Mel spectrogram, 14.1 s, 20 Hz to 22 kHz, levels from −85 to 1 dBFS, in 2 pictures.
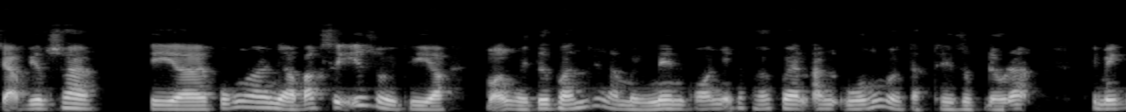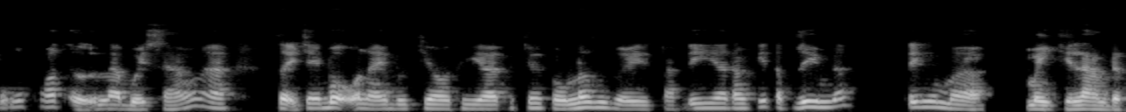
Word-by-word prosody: trạng - - +3
viêm 155 +1 +3
xoang. 160 0 +2 0.4
Thì, 145 -1 +1
ờ, 135 -1 +5
cũng 160 - -2 0.2
nhờ - - +5
bác - - +1
sĩ 390 -7 0
rồi 165 - +2
thì, 135 -1 0
ờ, 125 -1 +5 0.3
mọi - - +3
người 130 -1 -1
tư 155 - +5
vấn 155 +6 +2
là 235 -11 -5
mình 130 -2 -2
nên 150 0 +3
có 145 0 -1
những - - -2
cái 180 - -10
thói 150 0 -5
quen 155 -1 +4
ăn 150 - -2
uống 145 +9 -1
rồi - - 0
tập 120 - -6
thể 130 - -5
dục 130 0 -5
đều 120 - 0
đặn, 150 0 +1 0.4
thì - - -5
mình 155 0 +3
cũng 210 - -6
có 210 -1 -1
thử - - +2
là 150 -1 +2
buổi 125 0 +1
sáng 135 - -6
là 180 -8 -3 0.3
dậy - - +5
chạy - - +3
bộ - - +5
này, 145 +1 +1
buổi 150 0 -5
chiều 150 -1 +2
thì, 155 -1 -4
ờ, 145 -1 +4 0.2
chơi 175 0 -2
cầu 150 +1 +3
lông 190 +1 +3
rồi 140 -4 -1
tập 140 - -9
đi, 170 +2 -3
a 175 - +1
đăng 165 0 0
ký 215 - -2
tập - - -3
gym 205 0 +4
nữa. 240 +3 -4 0.4
Thế 195 - +3
nhưng 200 -2 0
mà 145 -5 +1 0.3
mình 135 -2 +4
chỉ 135 - -1
làm 135 -2 +3
được - - +3
150 Hz, 290 wpm, -25 LUFS, 140-180 Hz, 0.4 s, ờ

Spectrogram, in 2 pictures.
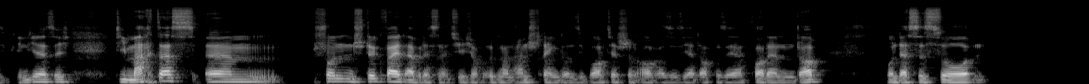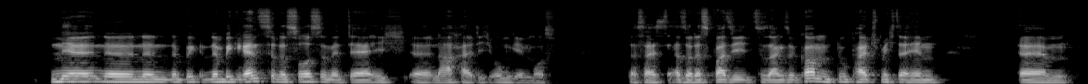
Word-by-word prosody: disziplinierter 100 +7 -4
als 115 -1 -1
ich. 115 0 -6 0.4
Die 115 - -1
macht 110 +2 +2
das, 155 0 +2
ähm, 120 -1 -1 0.3
schon 135 -1 -2
'n - - -5
Stück 135 +3 -2
weit, 125 -2 +7
aber - - 0
das 85 - -6
ist - - -11
natürlich 90 +3 -11
auch - - -11
irgendwann 90 -3 -9
anstrengend 90 -1 -8
und 80 - -8
sie 85 - -16
braucht 85 +3 -5
ja 90 - -6
schon 90 -1 -11
auch 85 -1 -7
also, 85 0 -11
sie 80 - -10
hat - - -9
auch - - -6
'n - - -13
sehr 85 0 -7
fordernden 85 -1 -3
Job 110 0 +1 0.6
und 95 - -4
das 95 +1 +1
ist 95 0 -3
so 100 -1 +5 1.7
'ne 130 +1 +5
'ne 120 -1 +5
'ne 120 -1 +3
'ne 120 - -1
beg 120 +2 -3
'ne 120 - +3
begrenzte 130 +4 +4
Ressource, 120 +2 +1
mit 105 -3 -3
der 100 -1 +3
ich, 100 0 -10
äh, 90 -2 -2
nachhaltig 90 -1 -5
umgehen 90 -4 -8
muss. 80 0 -12 0.7
Das - - -7
heißt 95 0 0
also 105 -1 +1
das 105 +1 0
quasi 110 -1 +1
zu 105 +1 -10
sagen 105 0 +1
so: 105 -1 -4
„Komm, 130 -1 +3
du 120 0 -6
peitscht 110 -1 +2
mich 110 -1 -4
dahin, 100 0 -1 0.7
ähm.” 95 -2 +1
105 Hz, 180 wpm, -24 LUFS, 95-120 Hz, 1.7 s, weit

